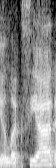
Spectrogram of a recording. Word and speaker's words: Alexiad: I mean, hello, she wrote something called The Alexiad.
